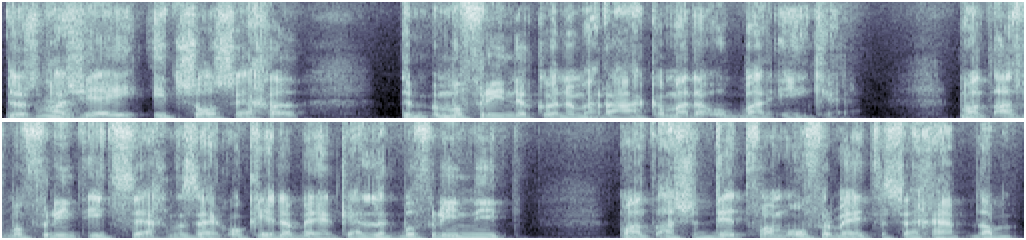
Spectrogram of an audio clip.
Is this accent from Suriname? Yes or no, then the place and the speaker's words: yes; Suriname; Ik ben opgegroeid in Suriname waar racisme gewoon normaal was.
